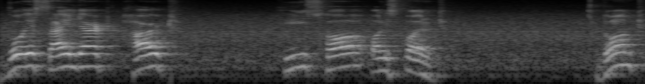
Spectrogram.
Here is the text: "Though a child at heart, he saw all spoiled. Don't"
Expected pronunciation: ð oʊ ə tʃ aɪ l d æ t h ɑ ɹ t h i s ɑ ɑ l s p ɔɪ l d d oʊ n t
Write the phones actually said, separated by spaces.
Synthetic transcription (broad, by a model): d oʊ ə s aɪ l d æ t h ɑ ɹ t h i s ɑ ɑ l s p ɔɪ l d d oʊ n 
